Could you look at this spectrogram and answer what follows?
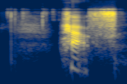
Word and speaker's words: half: little delay context text half no l forget about it half and 46 have the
